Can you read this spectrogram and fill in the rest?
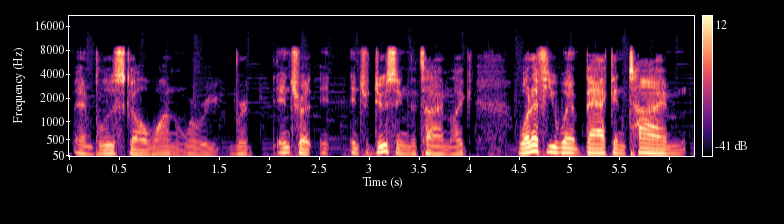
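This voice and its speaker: A man with a lowish, somewhat mellow voice speaks at a moderate pace, brainstorming ideas as a tabletop game host. It's a casual, rambling chat about fantasy tabletop games, with music playing behind him.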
